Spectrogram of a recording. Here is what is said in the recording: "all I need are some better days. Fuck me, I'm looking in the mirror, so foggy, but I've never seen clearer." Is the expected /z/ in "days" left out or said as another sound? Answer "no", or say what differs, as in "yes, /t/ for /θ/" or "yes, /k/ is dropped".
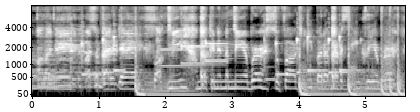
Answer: yes, /z/ is dropped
